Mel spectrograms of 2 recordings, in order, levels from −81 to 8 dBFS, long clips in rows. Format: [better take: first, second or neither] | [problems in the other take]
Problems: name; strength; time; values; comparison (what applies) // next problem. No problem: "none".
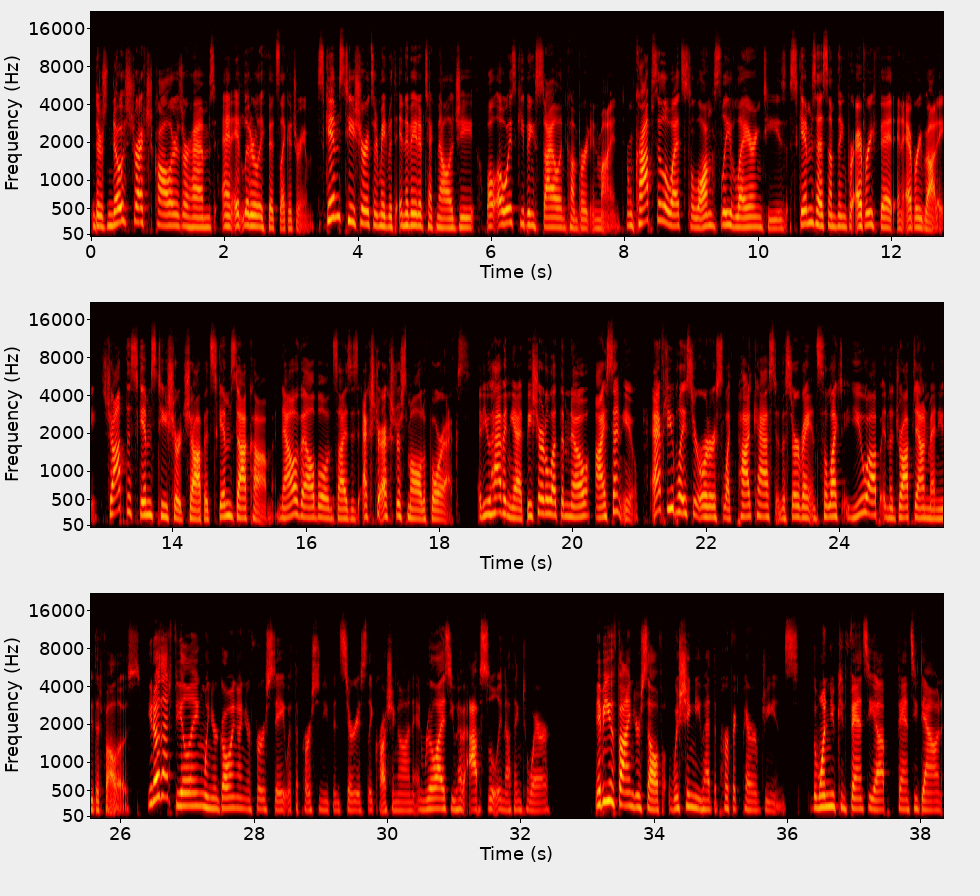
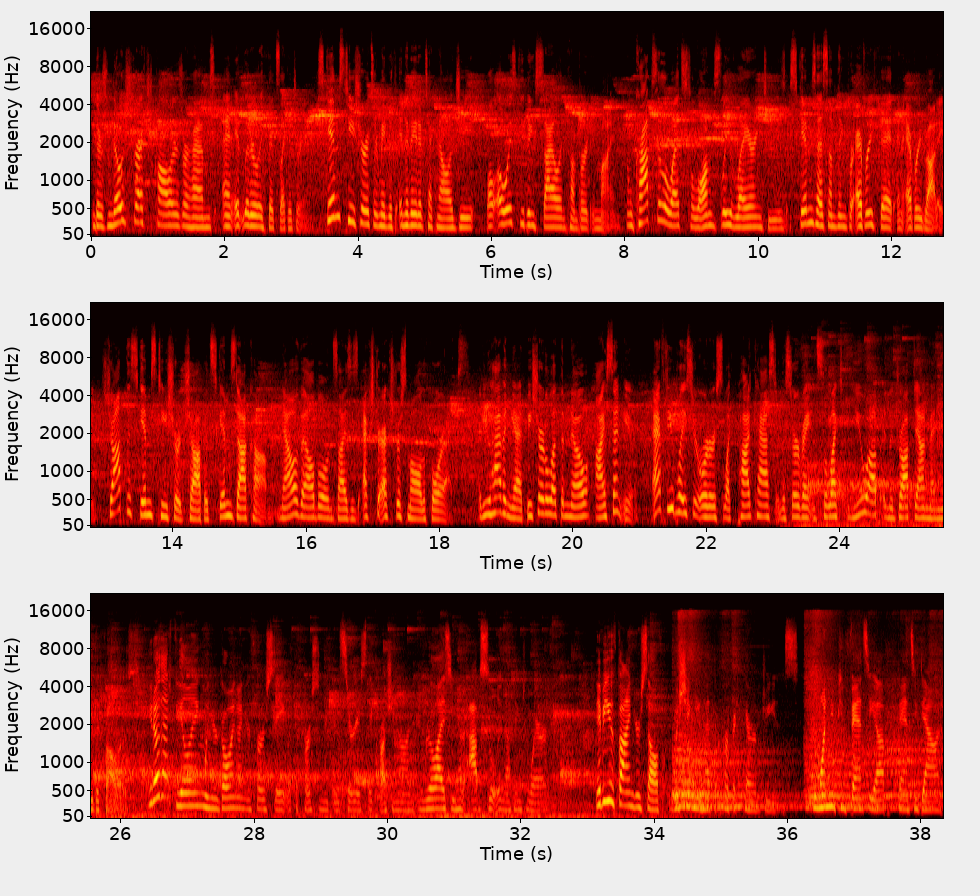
first | animal sounds; loud; throughout; 7 dB below the speech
